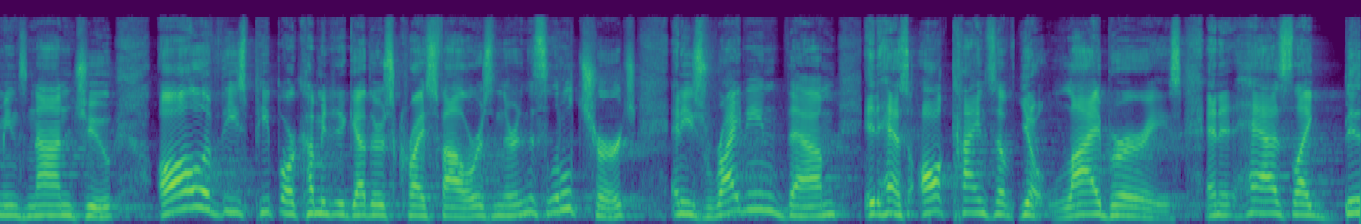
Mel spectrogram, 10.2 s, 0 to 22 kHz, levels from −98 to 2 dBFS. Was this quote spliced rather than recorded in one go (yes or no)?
yes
